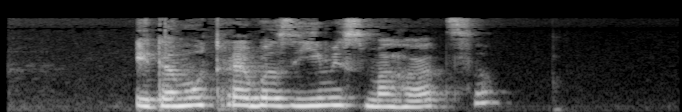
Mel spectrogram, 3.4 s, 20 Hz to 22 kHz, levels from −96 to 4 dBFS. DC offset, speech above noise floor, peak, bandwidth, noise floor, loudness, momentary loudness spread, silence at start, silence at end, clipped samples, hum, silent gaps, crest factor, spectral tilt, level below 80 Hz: under 0.1%; 55 dB; -2 dBFS; 11.5 kHz; -68 dBFS; -14 LUFS; 14 LU; 0.7 s; 0.9 s; under 0.1%; none; none; 14 dB; -3.5 dB/octave; -58 dBFS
